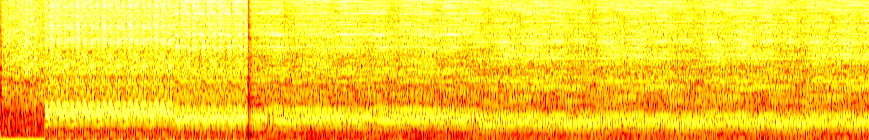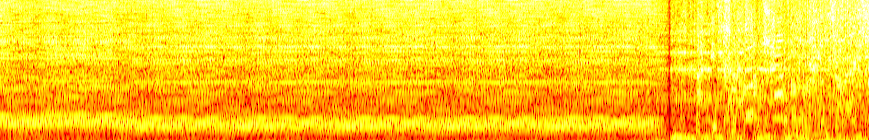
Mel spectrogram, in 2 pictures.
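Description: Loud, harshly distorted electronic tone that steps down in pitch several times under a dense hiss: cartoon audio run through heavy pitch and distortion effects.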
